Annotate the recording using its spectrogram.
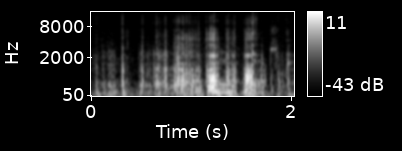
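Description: Cardboard crackling and tearing, with small clicks, as fingers press and push open a perforated door on a Hot Wheels advent calendar.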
